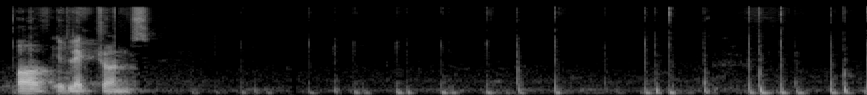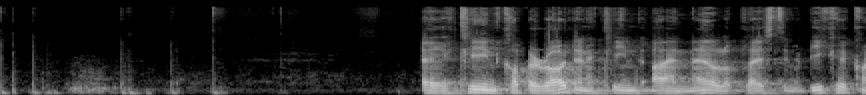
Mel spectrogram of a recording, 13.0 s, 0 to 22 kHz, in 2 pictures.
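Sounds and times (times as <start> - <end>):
stylus tapping on drawing tablet: 1.4 - 8.3.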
